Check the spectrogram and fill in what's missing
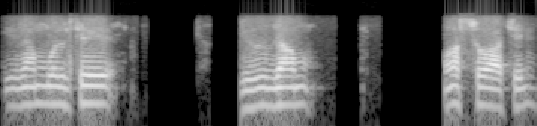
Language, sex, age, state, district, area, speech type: Bengali, male, 60+, West Bengal, Hooghly, rural, conversation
